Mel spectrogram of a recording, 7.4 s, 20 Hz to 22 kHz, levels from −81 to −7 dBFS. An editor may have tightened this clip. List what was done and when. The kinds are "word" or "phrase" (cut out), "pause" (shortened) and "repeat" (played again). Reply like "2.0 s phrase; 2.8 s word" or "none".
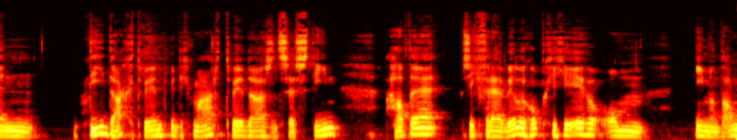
none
